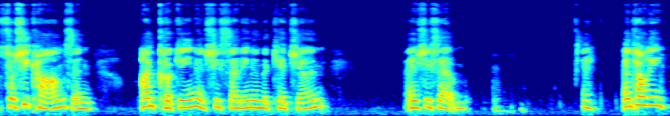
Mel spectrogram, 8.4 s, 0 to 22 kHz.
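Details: Voice tremor in a 55-year-old man; his neurologist is unsure whether he has Parkinson's disease, cervical dystonia or both. Tremor in voice, head and hands began around January 2024 and has worsened. He is treated with carbidopa-levodopa and neck Botox.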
